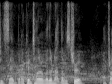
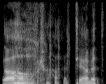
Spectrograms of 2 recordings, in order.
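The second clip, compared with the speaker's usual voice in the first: laughing; 4 semitones higher, much slower than usual. Real, not acted. Frustrated at the game.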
